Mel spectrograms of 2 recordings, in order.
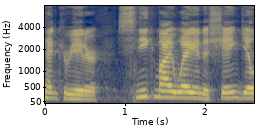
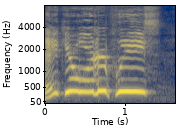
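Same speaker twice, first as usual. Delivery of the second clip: put-on very high, very loud, shrill young teen cashier voice; 13 semitones higher, 10 dB louder than usual. Joking that a strained voice sounds like a young fast-food worker: imitating a young teen fast-food worker. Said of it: "sound like a thirteen-year-old working".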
